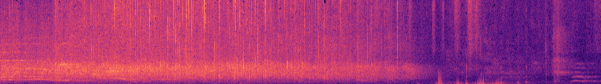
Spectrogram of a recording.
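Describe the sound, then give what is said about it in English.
A church audience at OKC First Church applauds to welcome the preacher. Dense, steady clapping holds for about eight seconds, then thins and fades, leaving a few scattered low thumps. “And now as Logan comes up, would you please welcome him? A big OKC First Church welcome.”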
